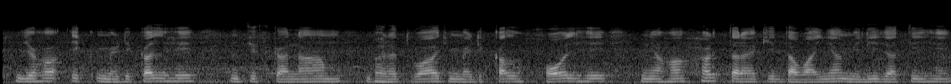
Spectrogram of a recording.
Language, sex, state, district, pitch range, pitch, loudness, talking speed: Hindi, male, Bihar, Lakhisarai, 125-140 Hz, 130 Hz, -32 LUFS, 115 wpm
